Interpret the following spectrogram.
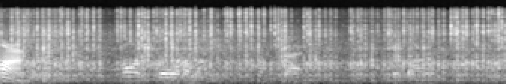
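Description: Faint, scattered background voices over a low, steady background rumble, much quieter than the commentary around it.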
